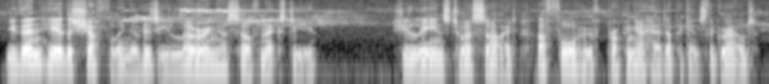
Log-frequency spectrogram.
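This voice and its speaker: A man's voice: fairly low pitch, normal speed. A man reading scripted second-person story narration in an ASMR style. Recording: faint noise with birdsong behind.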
